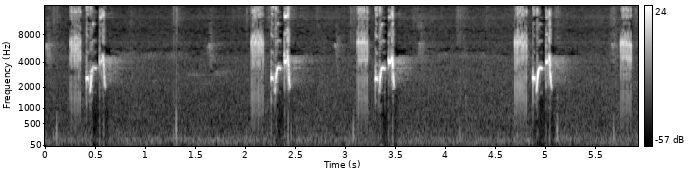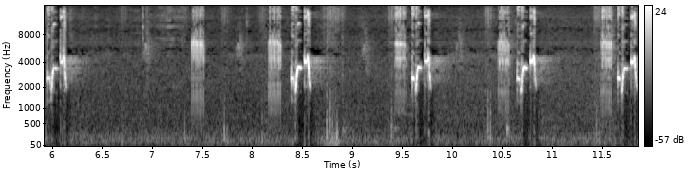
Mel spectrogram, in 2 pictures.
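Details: Lure call from a male red-headed prinia to draw answers from other birds: repeated short phrases of sharp ticks and a rising whistled note, about once per second, steady throughout.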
